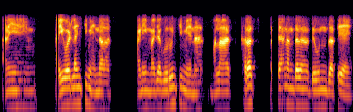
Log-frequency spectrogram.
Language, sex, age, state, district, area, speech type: Marathi, male, 60+, Maharashtra, Thane, rural, conversation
